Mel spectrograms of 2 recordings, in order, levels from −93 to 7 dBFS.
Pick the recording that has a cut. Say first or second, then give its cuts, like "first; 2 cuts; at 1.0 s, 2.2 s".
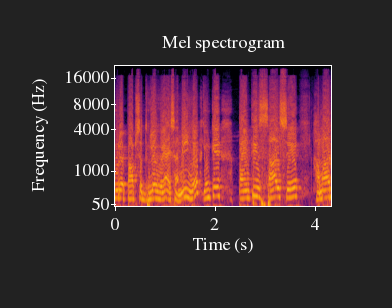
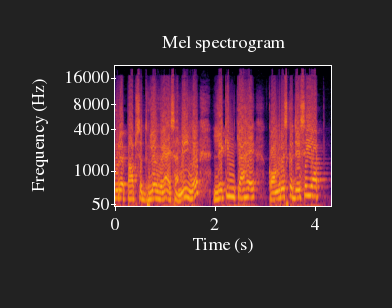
first; 1 cut; at 1.7 s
